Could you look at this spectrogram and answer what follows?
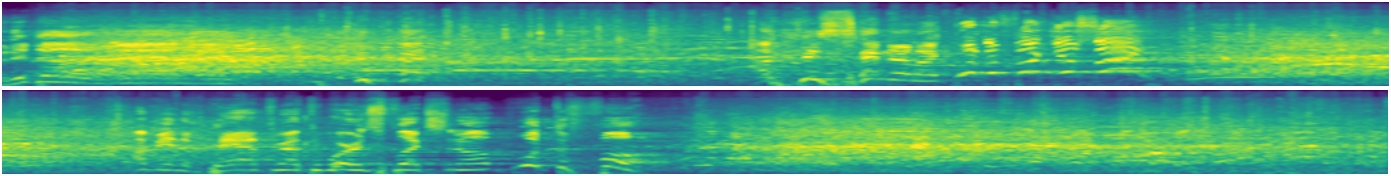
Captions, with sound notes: It makes me feel good. It does, man. [chuckles] I'll be sitting there like, "What the fuck you say?" I'll be in the bathroom afterwards flexing up. -"What the fuck!" -[laughter]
